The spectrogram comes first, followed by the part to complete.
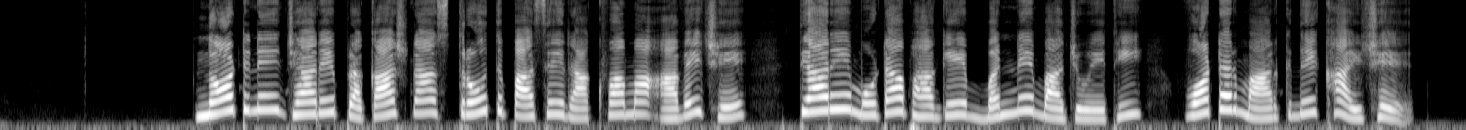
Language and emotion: Gujarati, neutral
